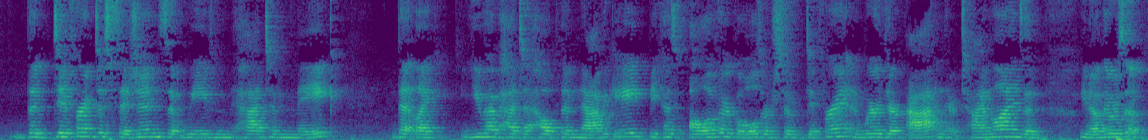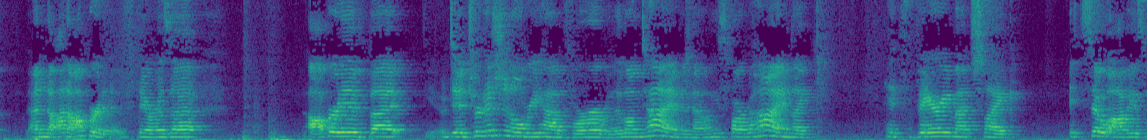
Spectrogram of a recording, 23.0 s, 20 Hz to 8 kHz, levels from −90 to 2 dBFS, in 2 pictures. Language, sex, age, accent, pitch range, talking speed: English, female, 20-39, American, 185-225 Hz, 170 wpm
